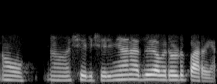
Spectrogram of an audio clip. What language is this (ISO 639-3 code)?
mal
